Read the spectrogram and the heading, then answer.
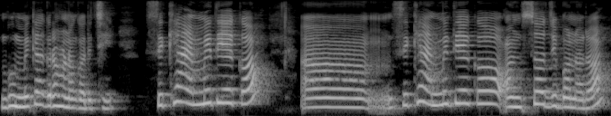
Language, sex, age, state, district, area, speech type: Odia, female, 18-30, Odisha, Nayagarh, rural, spontaneous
